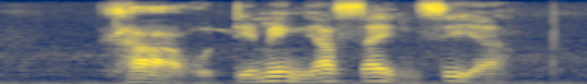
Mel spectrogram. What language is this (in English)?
Southern Sotho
